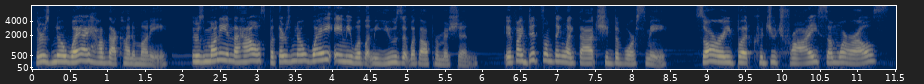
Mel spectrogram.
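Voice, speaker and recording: A woman's voice: medium pitch, lively intonation, normal speed, a little mellow, no echo, faint music behind, lightly acted. A woman voicing a callous, selfish husband making dismissive, whiny excuses.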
